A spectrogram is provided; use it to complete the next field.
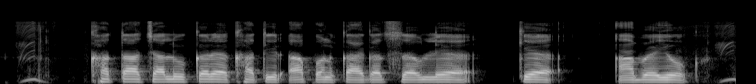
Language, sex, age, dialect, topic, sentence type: Maithili, male, 18-24, Angika, banking, question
